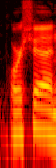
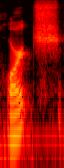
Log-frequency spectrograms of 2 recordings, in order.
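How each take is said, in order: First: The name is said with two syllables. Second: The name is said as one syllable. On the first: The speaker calls it right. "Porsche pronounced as Porsche" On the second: The speaker calls it wrong. "not porch. I don't say porch"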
